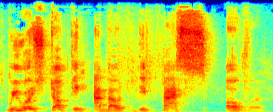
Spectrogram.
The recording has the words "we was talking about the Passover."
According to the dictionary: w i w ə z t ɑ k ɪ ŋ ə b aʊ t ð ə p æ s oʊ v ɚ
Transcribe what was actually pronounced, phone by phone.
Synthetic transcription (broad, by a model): w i w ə s t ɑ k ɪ ŋ ə b aʊ t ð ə p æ s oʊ v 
